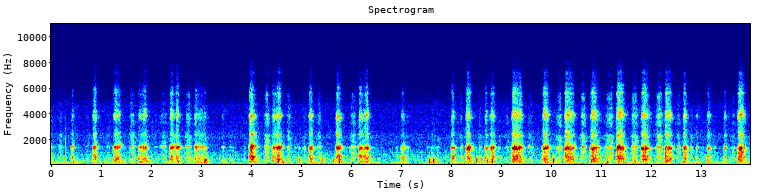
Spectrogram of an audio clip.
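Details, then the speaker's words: Rapid breathing during an unusual seizure in a person with epilepsy: a focal aware seizure with tonic-clonic-like limb jerking and stiffening while staying aware, shortly after a run. Fast, irregular, effortful huffing and gasping breaths, about two a second. "soon all my limbs will start to jerk tremble and stiffen and my breathing will become very rapid here and soon I will stop breathing and my face will turn purple"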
